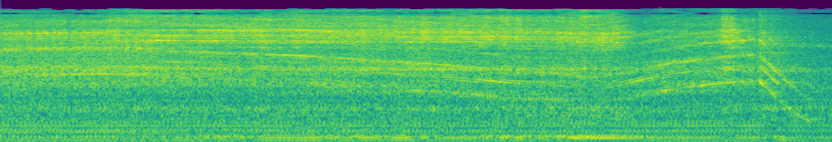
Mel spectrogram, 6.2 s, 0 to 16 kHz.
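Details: Coleman Powermate 1850 generator, owned about 9–10 years, under real load driving a skill saw cutting wood: loud saw whine over a steady generator drone that holds through the cut before both wind down; it handles the load, though its output is a raggedy sine wave.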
